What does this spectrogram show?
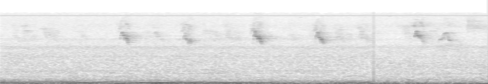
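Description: A bird calling outdoors: short, high, falling chirps repeated roughly every two-thirds of a second. Under them runs a steady low hum that fades about three and a half seconds in.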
